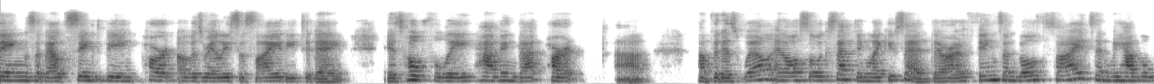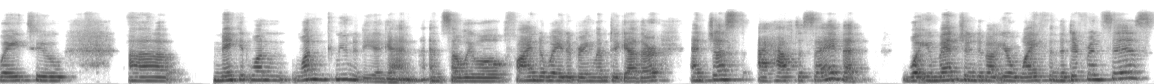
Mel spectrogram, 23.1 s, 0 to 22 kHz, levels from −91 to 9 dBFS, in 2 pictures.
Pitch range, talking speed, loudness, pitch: 170-205 Hz, 185 wpm, -25 LUFS, 180 Hz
